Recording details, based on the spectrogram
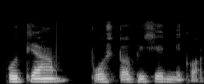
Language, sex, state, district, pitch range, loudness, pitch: Bengali, male, West Bengal, Dakshin Dinajpur, 115-135 Hz, -21 LUFS, 125 Hz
